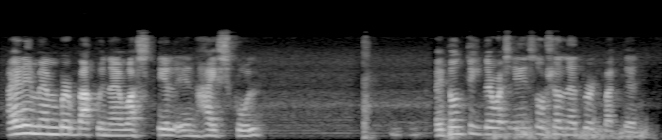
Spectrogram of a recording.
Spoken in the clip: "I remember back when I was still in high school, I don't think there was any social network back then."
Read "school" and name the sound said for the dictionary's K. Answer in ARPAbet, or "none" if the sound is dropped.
K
